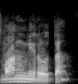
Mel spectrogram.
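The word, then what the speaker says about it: Vāk Nirodha: Vak Nirodha only, when you pronounce it, becomes Vang Nirodha.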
